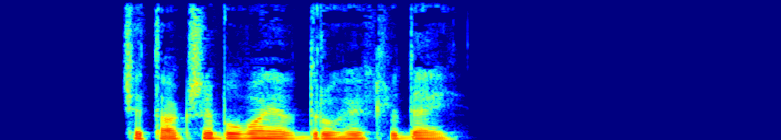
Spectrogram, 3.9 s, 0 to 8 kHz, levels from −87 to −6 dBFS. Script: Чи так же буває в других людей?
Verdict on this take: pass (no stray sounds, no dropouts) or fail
pass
